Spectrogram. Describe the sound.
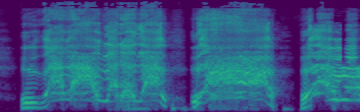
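A voice imitates raspy grunge-style screaming in three loud, strained bursts, each a sustained harsh yell with brief pauses between, close to the microphone and with no other sounds.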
